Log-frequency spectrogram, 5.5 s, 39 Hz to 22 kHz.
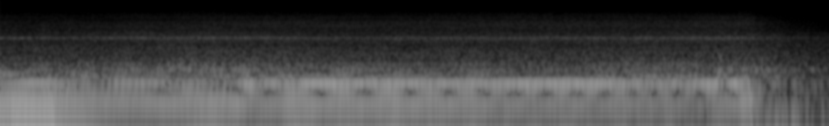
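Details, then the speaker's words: Mercedes GLE53 AMG engine first start after full rebuild of blown engine, reinstalled with exhaust manifold and airbox: fires instantly, barely any starter noise, then smooth even running with clean steady tone, no knocks or ticks before shutoff; healthy. "Like I said, it's weird. You don't even hear the starter motor. It just fires up like clockwork. Boom."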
